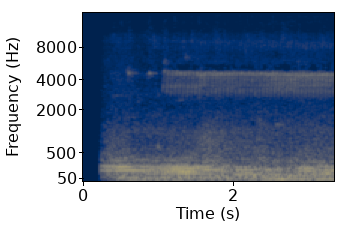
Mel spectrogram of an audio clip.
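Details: Canary singing a rolling 'tembakan ngebren' burst for bird training: after a brief high note, a long, even, rapid trill holds at a high pitch over a steady low background hum.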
